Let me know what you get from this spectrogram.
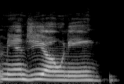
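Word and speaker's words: Mangione: please tell everyone that his name is pronounced mangion it's not mangioni it's mangion some of my Italian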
